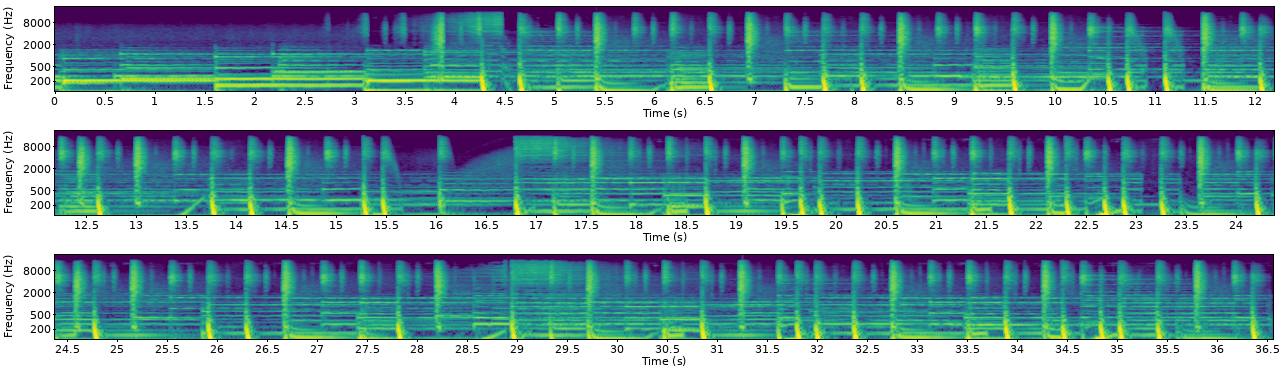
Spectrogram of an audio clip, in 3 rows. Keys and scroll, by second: 7.9 super+c, 9.7 super+v, 28.5 space, 33.7 Delete.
